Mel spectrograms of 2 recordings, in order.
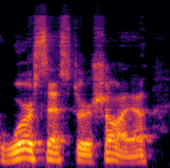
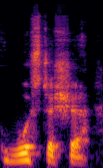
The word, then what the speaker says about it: Worcestershire: in north america who really struggle with um uh worse esther ashaya is a very common mispronunciation it's worcestershire and so which the worcestershire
